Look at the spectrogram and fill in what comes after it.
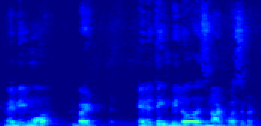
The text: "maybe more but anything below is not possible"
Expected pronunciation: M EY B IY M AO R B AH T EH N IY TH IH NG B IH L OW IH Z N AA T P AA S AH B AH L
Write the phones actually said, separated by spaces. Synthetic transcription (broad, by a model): M EY B IY M AO R B AH T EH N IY T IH NG B IH L OW IH Z N AA T P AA S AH B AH L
